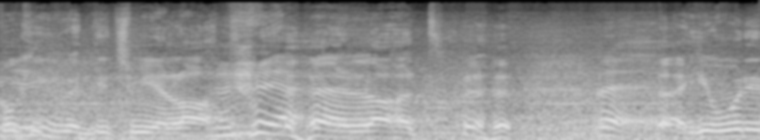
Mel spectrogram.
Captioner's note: laughing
